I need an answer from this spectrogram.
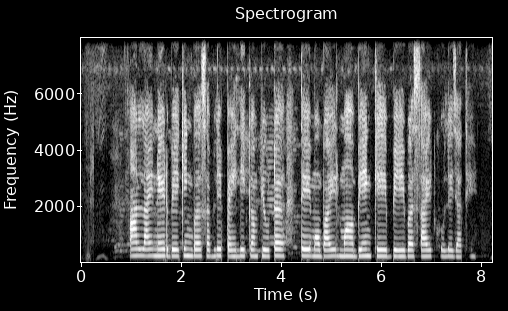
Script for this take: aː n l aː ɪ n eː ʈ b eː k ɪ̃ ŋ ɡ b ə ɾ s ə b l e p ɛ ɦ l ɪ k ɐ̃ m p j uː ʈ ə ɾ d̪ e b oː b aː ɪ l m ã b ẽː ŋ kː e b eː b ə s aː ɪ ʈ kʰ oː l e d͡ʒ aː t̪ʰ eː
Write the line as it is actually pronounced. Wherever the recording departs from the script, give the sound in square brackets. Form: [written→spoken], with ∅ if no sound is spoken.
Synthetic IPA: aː n l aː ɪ n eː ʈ b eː k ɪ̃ ŋ ɡ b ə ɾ s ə b l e p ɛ ɦ l [ɪ→i] k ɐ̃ m p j uː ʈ ə ɾ [d̪→t̪] e [b→m] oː b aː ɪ l m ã b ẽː ŋ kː e b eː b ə s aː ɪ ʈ kʰ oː l e d͡ʒ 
